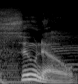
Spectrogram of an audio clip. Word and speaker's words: Suno: Pronounced Sunno.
